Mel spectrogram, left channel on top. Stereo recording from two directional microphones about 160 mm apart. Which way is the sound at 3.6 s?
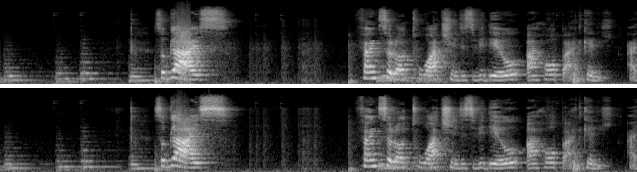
25° right (ahead or behind).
